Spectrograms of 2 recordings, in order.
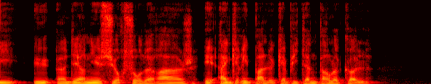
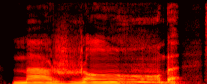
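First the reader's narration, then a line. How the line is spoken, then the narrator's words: Hissed in pain. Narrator (French): siffla Eddie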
